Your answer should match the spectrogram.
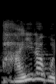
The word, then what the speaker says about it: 배: 어떻게 쓰냐면 배처럼 쓰고요 사실 이거를 배라고 있는게 아니라 바이라고 읽어야 돼요 바이 읽는 거는 다이라고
